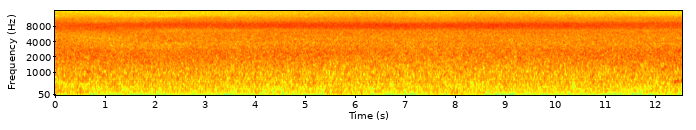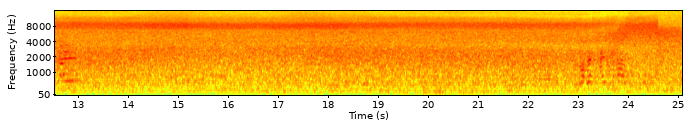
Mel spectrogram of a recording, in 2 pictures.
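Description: Tirathgarh waterfall roaring as a steady, dense rush of falling water that fills the scene close by and never lets up.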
